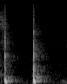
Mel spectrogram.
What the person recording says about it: if you tap it it should sound hollow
